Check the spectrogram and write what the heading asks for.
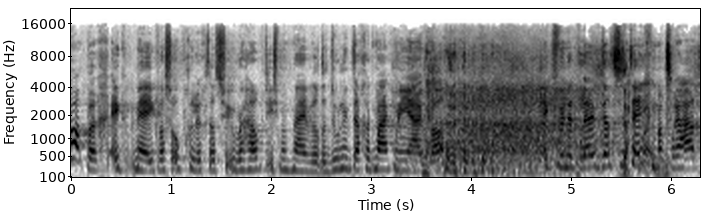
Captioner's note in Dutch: gelach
